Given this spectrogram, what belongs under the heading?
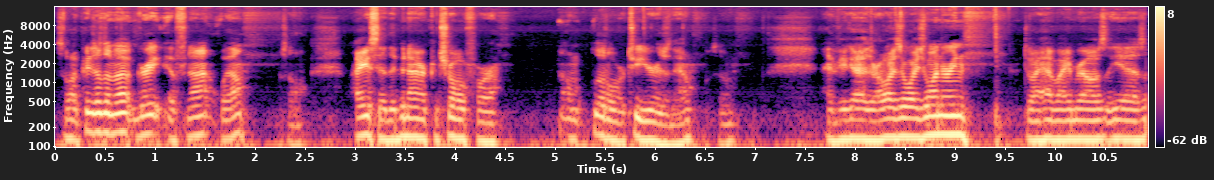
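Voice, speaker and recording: Husky, rambling man vlogging casually. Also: mid-range voice, darkish tone. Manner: rambling, unsure, with many fillers and self-corrections. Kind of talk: casual informational vlog, partly reading aloud.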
